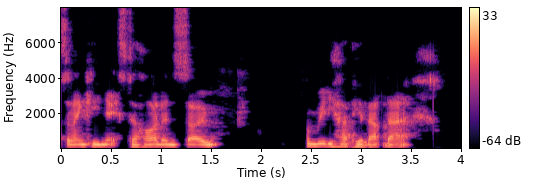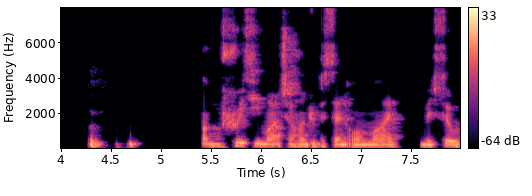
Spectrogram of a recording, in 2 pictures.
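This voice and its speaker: A man's voice: mid-range voice, darkish tone. A man co-hosting a podcast, chatting casually and confidently with fillers. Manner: confident, lists his picks with many fillers. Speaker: podcast co-host. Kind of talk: casual chat. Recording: lo-fi echoey room.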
